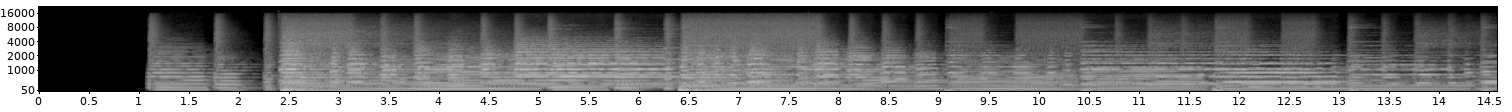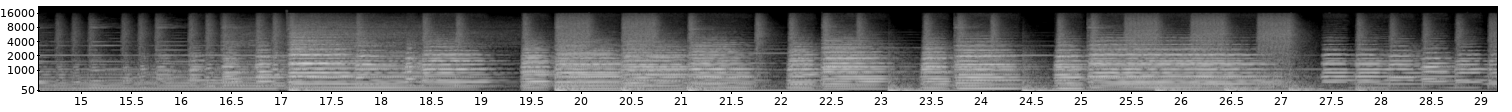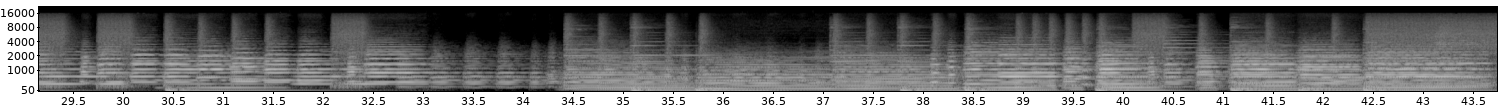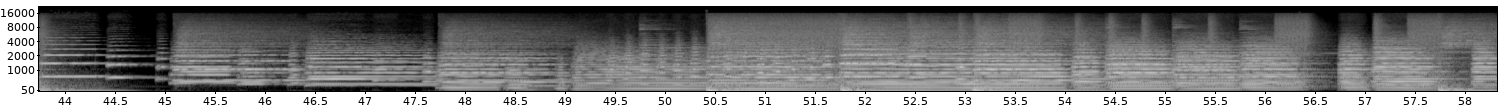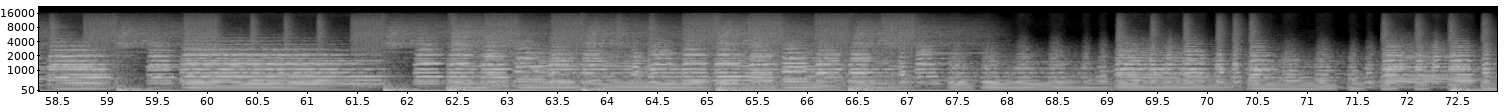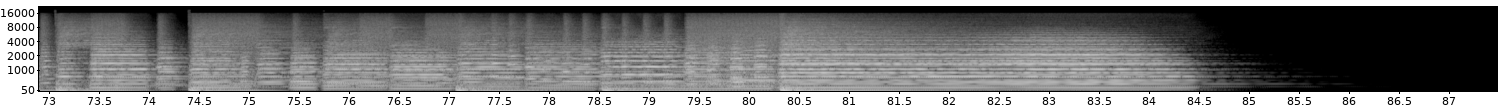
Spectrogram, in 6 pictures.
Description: Brass Choir
Traditional
Christmas carol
